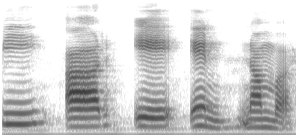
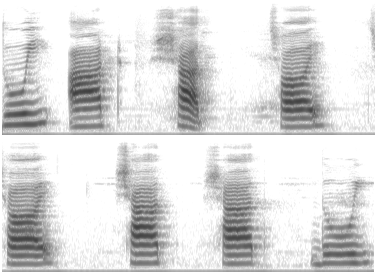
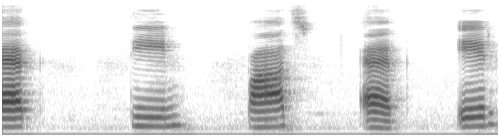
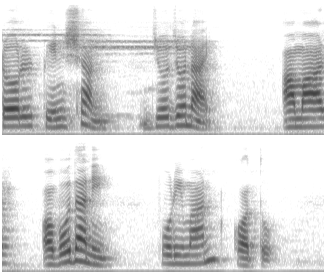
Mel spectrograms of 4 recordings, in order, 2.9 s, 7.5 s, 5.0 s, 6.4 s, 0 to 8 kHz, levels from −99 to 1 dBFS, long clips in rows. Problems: constant background noise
